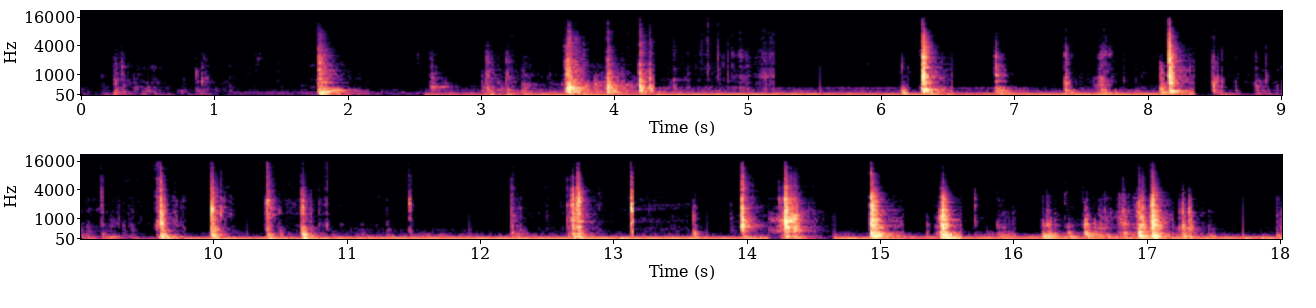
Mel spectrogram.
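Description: Food containers and clear plastic bins being set down on refrigerator shelves: a run of irregular knocks and clunks over a steady low hum.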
